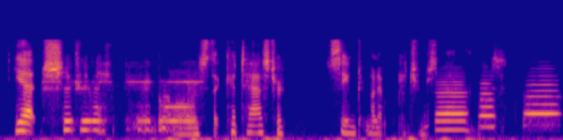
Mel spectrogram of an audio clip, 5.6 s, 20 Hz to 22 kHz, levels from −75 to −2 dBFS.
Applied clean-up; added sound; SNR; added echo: neural diffusion model UNIVERSE++.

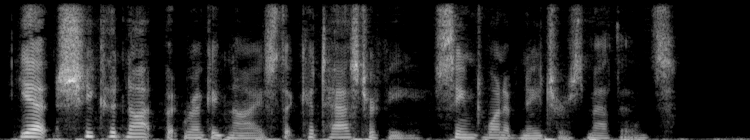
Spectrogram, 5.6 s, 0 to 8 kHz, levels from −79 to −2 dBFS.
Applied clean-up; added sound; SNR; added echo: neural mask model Resemble Enhance denoiser.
